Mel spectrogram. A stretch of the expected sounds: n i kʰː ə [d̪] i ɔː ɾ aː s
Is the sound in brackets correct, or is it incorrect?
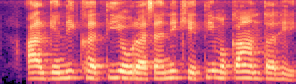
incorrect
